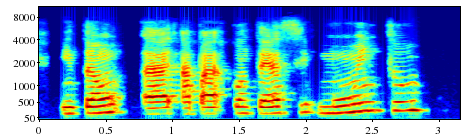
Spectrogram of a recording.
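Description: A man with a high pitch talks with lively intonation. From Maranhão, Brazil (Bacabal). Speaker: visual artist and retired professor. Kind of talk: interview.

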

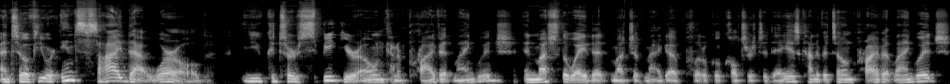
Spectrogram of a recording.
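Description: With an American accent, a man talks at a fairly quick pace, his pitch swinging very widely. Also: medium pitch for a man, hardly any pauses. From US, socially conservative union area. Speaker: history professor. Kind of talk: casual interview.

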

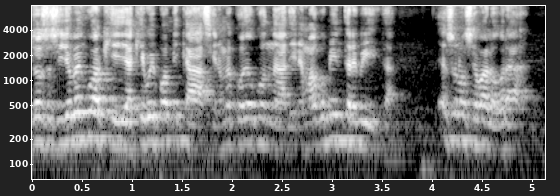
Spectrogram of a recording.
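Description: A man with a high pitch and fairly even intonation at a very fast pace, with audible room echo and noticeable background noise. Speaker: urban music artist. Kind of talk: interview.

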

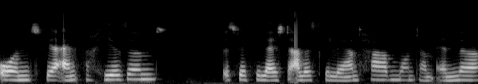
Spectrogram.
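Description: A woman speaks at a medium pitch in a monotone, flat intonation. Her pace is fairly slow, and the sound is dry and close with no echo. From Saxony, Ore Mountains (eastern Germany). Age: young. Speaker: poet. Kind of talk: casual interview. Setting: remote recording.

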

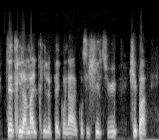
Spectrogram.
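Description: Speaking at a fairly quick pace, a man delivers his words in a monotone, flat intonation. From Belgium. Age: young. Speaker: caller telling a story. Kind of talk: storytelling. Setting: online voice call.

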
